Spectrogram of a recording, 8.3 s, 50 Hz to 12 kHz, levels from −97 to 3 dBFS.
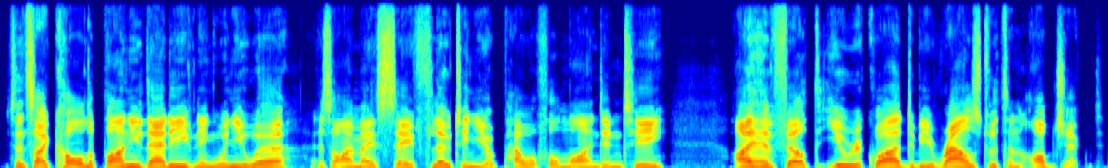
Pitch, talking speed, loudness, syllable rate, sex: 130 Hz, 230 wpm, -21 LUFS, 6.0 syllables/s, male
